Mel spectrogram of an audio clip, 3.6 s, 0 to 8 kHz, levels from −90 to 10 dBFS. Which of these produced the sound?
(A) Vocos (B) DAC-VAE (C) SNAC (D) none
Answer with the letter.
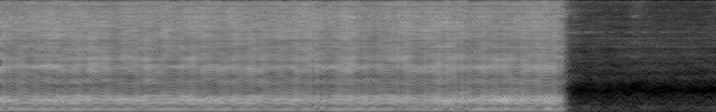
A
